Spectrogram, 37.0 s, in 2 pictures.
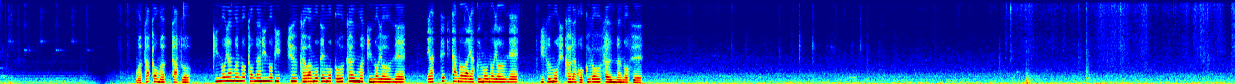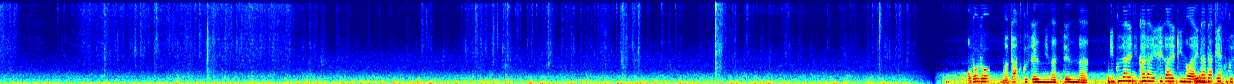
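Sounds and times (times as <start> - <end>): passing train rumble: 0.0 - 37.0.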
